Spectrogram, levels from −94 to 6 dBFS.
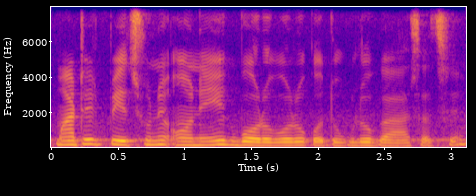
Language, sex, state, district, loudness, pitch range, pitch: Bengali, female, West Bengal, Purulia, -16 LUFS, 180-220 Hz, 195 Hz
